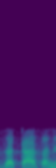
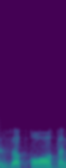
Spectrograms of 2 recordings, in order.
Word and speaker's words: زکاتن: اسی طرح زکاتن ہے زکوتن نہیں ہے, کاف کو باریک پڑھیں گے.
